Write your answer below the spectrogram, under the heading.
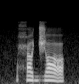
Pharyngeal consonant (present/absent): present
